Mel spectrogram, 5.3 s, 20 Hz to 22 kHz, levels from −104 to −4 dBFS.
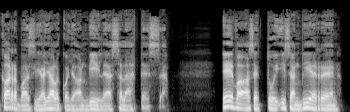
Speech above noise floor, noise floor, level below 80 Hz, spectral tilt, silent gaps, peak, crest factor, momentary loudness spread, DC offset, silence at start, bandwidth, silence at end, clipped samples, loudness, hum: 45 dB; -63 dBFS; -42 dBFS; -5.5 dB/octave; 3.25-3.33 s; 0 dBFS; 18 dB; 10 LU; under 0.1%; 0.05 s; 15.5 kHz; 0.15 s; under 0.1%; -18 LUFS; none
